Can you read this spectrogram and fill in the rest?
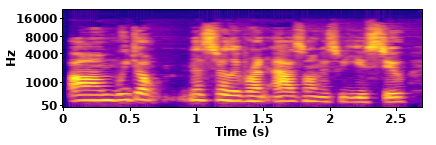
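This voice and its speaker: A woman co-hosting a podcast in a chatty, informal, animated way. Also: fairly low pitch, quick pace. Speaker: podcast co-host. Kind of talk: casual podcast chat.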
